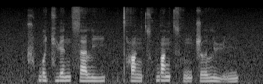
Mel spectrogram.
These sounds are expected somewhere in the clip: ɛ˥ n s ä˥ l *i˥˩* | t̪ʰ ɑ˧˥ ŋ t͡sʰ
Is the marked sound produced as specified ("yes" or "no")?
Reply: no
